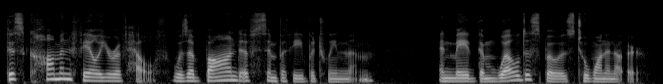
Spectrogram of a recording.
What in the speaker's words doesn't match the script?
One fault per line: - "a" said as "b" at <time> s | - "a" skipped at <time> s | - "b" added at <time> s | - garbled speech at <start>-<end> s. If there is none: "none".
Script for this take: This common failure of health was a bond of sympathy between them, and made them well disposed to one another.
none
